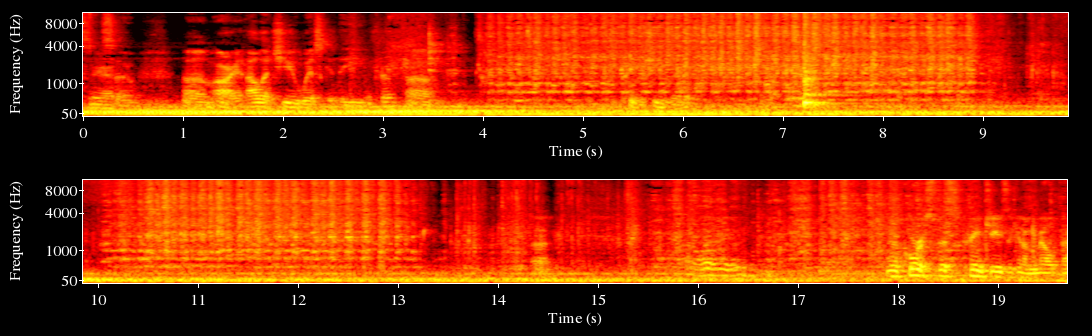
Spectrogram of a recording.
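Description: A spoon scrapes and stirs in a heavy pot.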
